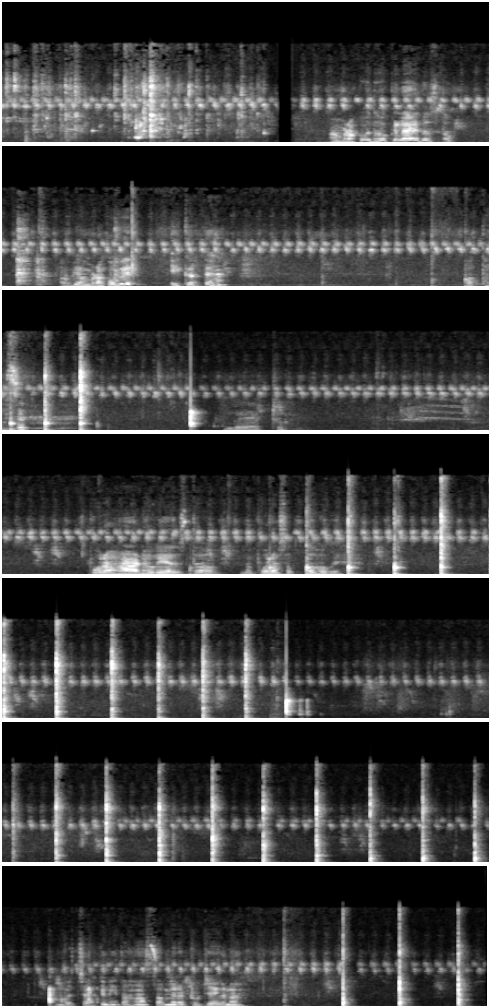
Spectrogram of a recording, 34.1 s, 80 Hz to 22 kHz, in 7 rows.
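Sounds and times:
high insect chirping: 0.0 - 34.0
stone knocking on fruit: 9.2 - 10.8, 16.5 - 22.7, 24.5 - 29.9, 32.0 - 34.0.

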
